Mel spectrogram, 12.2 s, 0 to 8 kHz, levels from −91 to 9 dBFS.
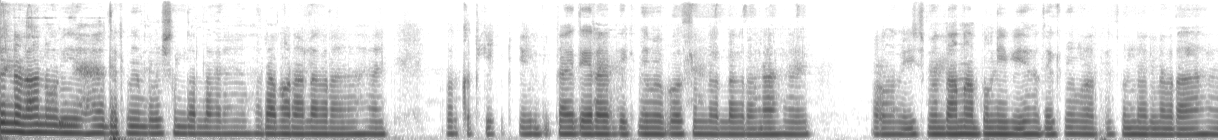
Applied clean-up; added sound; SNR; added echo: neural mask model DeepFilterNet 3.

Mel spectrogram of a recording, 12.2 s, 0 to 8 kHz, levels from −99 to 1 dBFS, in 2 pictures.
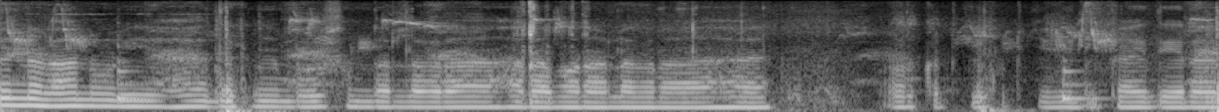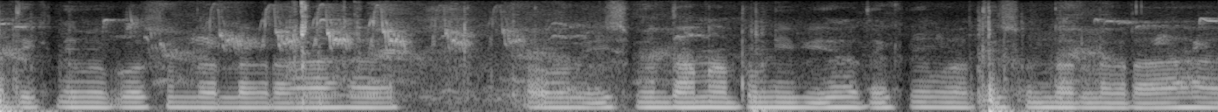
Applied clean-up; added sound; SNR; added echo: none; Bowed string instrument + Car; 10 dB; none.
